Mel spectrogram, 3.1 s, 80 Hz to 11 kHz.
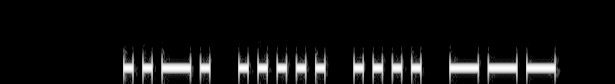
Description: Morse code, heard as a keyed tone, about 25 wpm, 700 Hz. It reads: F5HO
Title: DXCC-100 Call Signs - 4 Characters - Repeated 3x - 25wpm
